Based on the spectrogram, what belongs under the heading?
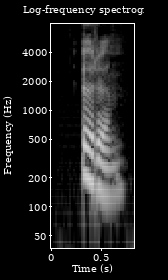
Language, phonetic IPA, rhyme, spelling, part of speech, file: Hungarian, [ˈørøm], -øm, öröm, noun, Hu-öröm.ogg
- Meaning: joy, pleasure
